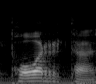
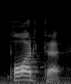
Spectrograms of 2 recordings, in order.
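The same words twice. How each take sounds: First: PORTA with a longer rolled R; more vibrating R. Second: PORTA with a short tapped R; brief São Paulo R in "porta"; usual vibrating R. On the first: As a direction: say "porta" as "porrr-ta". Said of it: "it's a little more". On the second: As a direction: say "porta" with one light tongue flap. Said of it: "their vibrating sounds are more". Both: Shown as a demonstration.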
